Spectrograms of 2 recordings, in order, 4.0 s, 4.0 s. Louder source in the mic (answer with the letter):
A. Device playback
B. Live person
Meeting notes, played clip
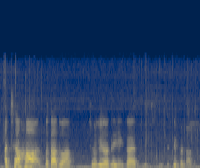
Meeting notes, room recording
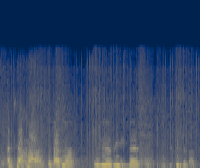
A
